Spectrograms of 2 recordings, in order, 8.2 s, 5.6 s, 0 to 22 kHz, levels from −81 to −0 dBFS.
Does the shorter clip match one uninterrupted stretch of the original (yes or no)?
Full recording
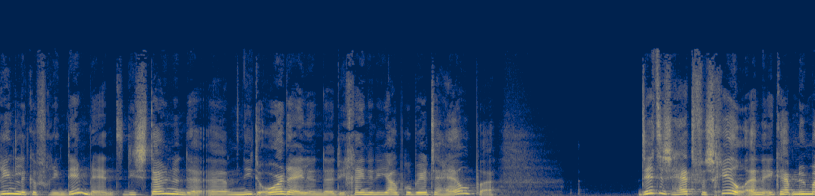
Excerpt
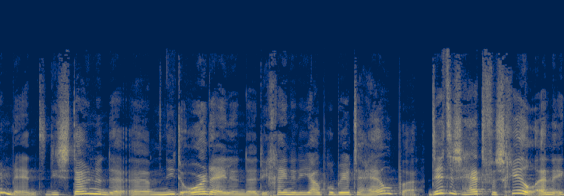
no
